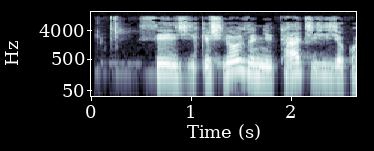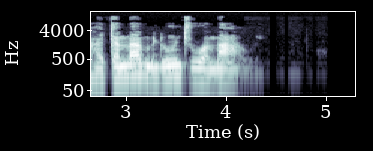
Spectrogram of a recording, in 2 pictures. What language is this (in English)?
Chokwe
